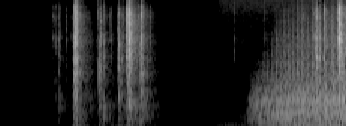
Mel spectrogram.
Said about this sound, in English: But just as they were stepping down to the sidewalk, they heard the locks at the door click and rattle.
